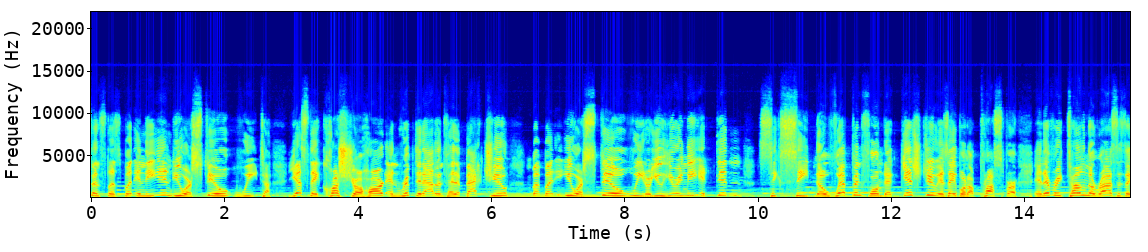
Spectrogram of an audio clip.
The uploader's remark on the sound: recorded from our Sunday Morning live service at Fresh Fire Church in Uniontown, PA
